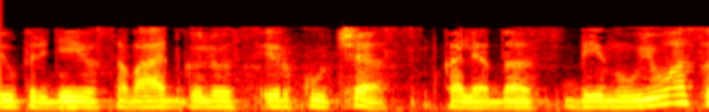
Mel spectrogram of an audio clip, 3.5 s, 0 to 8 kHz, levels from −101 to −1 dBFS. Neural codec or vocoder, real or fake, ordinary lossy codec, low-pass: codec, 16 kHz, 16 kbps, FreqCodec, smaller model; fake; AAC, 16 kbps; 7.2 kHz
